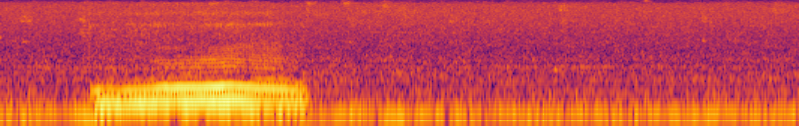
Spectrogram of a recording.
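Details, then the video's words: A domestic cat snoring: a single low, droning breath lasting about one and a half seconds, with steady stacked harmonics and a slight waver, followed by quiet room hum. "고양이 코골이 소리"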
